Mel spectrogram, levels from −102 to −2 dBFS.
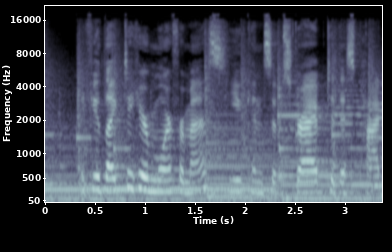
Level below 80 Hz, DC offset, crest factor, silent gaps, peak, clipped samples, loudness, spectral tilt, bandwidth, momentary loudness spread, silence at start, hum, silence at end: -44 dBFS; under 0.1%; 16 dB; none; -10 dBFS; under 0.1%; -27 LUFS; -4.5 dB/octave; 18 kHz; 6 LU; 0 s; none; 0 s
